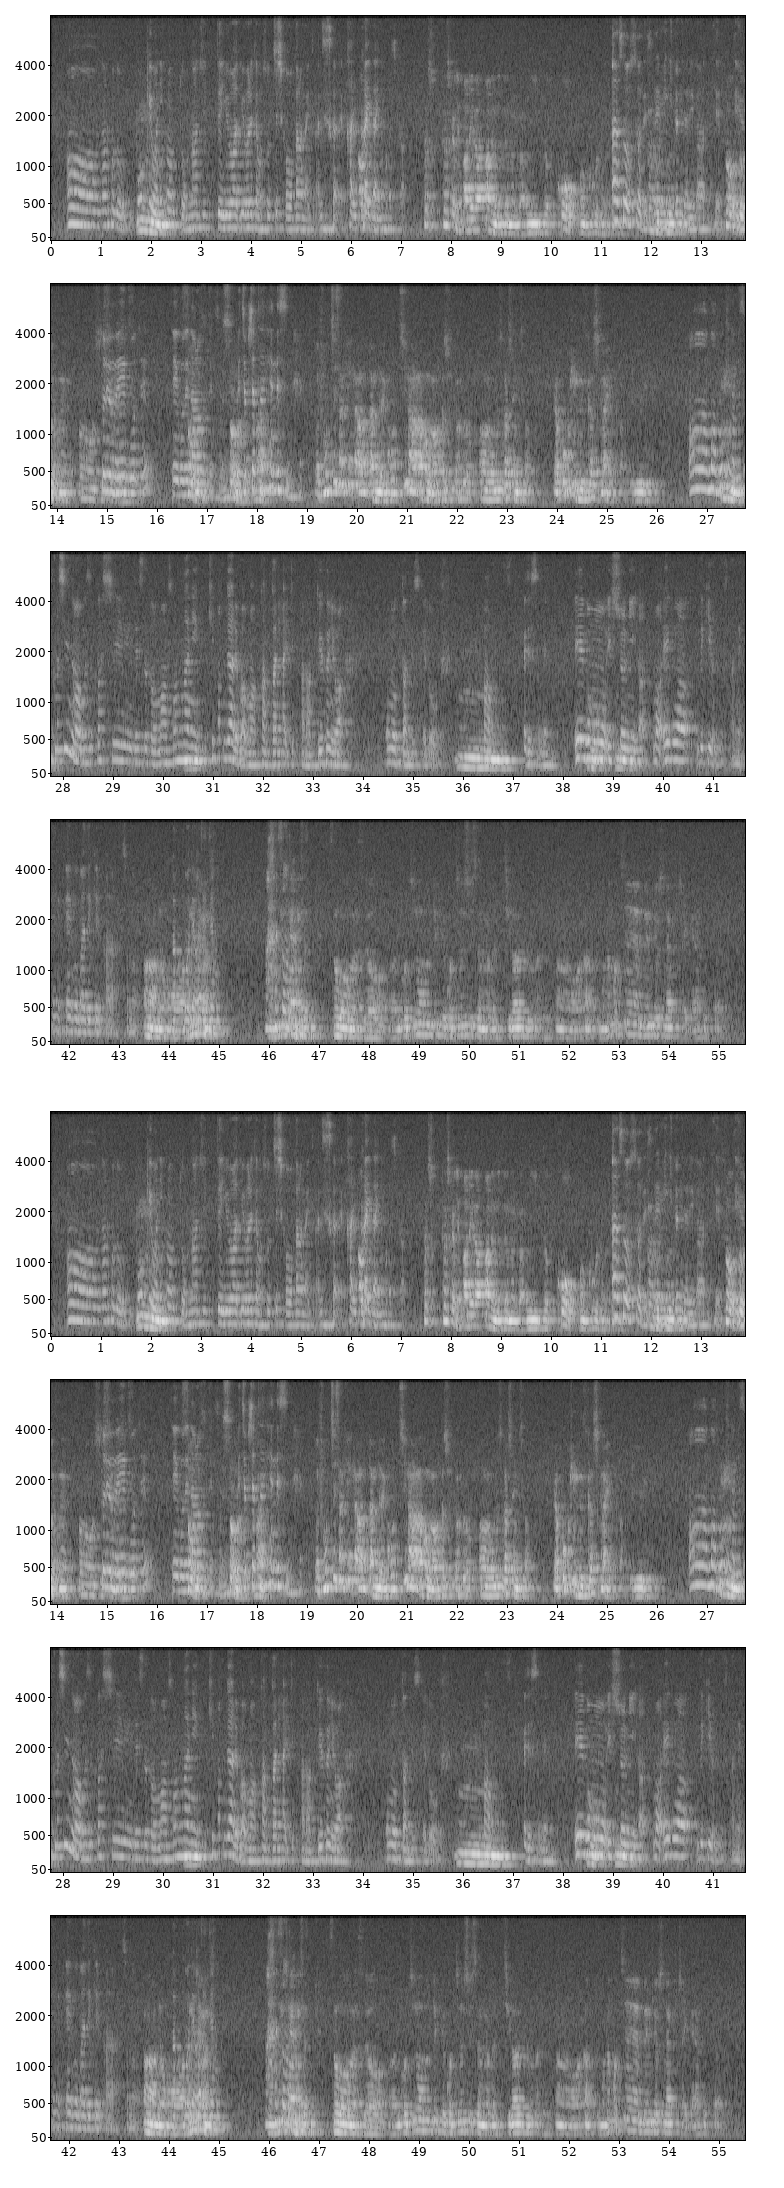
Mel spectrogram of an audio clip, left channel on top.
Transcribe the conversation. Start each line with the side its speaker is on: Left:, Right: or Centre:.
Centre: ああー、なるほど。
Right: うん。
Centre: 簿記は日本と同じって言わ、言われても、そっちしかわからないって感じですかね。海、
Right: あ、
Centre: 海外の方しか。
Right: たし、確かにあれがあるんですよ。なんか右と、こう、うん、こうじゃないな。
Centre: あ、
Right: う
Centre: そうそうですね。
Right: んうんうん。
Centre: 右と左があってっていうのを。
Right: そそう、そうですね。そのシステムです。
Centre: それを英語で、英語で習うんですよね。
Right: そうです。そうです。
Centre: めちゃくちゃ大変ですね。
Right: はい。そっち先に習ったんでね、こっち習う方が私、あの、難しいんですよ。いや、簿記難しくないですかっていう。
Centre: ああ、まあ簿記の難しいのは難しいですが、
Right: うん。
Centre: まあそんなに基本であればまあ簡単に入っていくかなっていうふうには
Right: うん。
Centre: 思ったんですけど、
Right: うーん。
Centre: ああ、すごいですね。英語も一緒に、
Right: そう。うん。
Centre: あ、まあ英語はできるんですかね。え英語ができるから、その
Right: ああ、でももう忘れちゃいました。
Centre: 学校では全然、<laughs> あそうなんです。
Right: 忘れちゃいました。<laughs> そうですよ。こっちに戻ってきて、こっちのシステムが違うってことで、あの、分かって、またこっちで勉強しなくちゃいけなくって。う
